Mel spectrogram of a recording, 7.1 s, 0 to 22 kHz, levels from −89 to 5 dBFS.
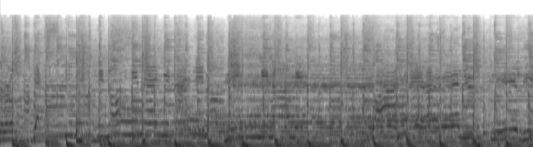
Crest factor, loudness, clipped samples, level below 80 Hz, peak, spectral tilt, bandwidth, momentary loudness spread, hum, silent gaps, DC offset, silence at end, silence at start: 14 dB; -17 LUFS; under 0.1%; -24 dBFS; -2 dBFS; -5 dB/octave; 14 kHz; 2 LU; none; none; under 0.1%; 0 s; 0 s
